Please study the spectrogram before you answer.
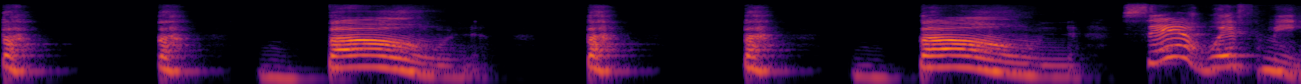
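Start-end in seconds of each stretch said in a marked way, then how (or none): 0.0-5.4 b split off, bone drawn out very slowly. Showing learners how to sound out a word: stretched-out word, sounds split. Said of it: "Let's stretch it out".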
